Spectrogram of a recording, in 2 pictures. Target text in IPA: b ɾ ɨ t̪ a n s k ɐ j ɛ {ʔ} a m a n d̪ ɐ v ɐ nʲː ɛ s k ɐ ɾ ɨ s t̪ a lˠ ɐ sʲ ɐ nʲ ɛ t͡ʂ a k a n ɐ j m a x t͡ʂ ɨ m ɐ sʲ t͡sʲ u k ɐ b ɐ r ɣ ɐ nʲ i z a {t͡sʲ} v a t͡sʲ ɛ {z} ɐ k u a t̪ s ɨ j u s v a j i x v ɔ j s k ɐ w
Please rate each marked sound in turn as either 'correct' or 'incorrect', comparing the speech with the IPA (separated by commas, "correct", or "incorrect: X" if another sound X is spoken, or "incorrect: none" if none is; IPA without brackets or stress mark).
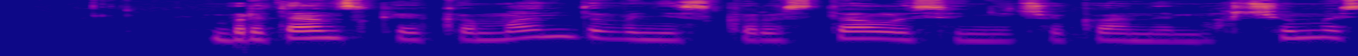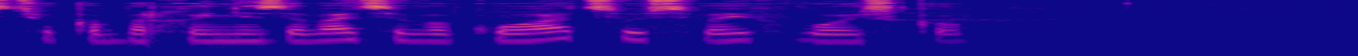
incorrect: k, incorrect: none, incorrect: v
